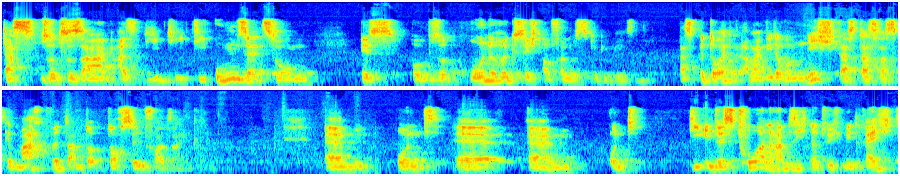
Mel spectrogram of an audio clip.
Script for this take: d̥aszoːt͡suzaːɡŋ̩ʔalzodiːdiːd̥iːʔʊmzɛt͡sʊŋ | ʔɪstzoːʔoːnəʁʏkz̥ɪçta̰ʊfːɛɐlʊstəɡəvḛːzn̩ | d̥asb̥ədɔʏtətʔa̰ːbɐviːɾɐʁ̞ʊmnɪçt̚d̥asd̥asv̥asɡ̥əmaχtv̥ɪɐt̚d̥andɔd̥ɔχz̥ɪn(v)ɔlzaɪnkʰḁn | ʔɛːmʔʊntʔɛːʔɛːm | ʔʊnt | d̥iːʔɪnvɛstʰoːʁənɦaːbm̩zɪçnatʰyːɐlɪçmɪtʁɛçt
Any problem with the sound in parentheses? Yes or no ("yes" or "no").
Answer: yes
